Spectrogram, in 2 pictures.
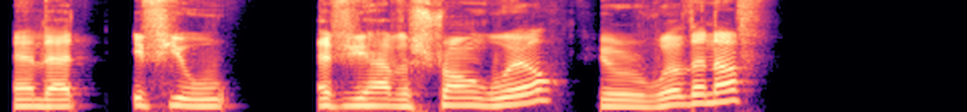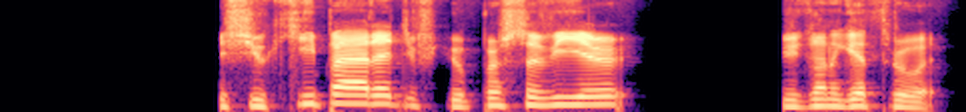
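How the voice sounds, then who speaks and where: A man's voice: medium pitch, moderate pace, long pauses, clean tone. A man in his twenties, a channel host, giving an earnest, pleading vlog rant. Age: 20s.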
